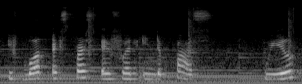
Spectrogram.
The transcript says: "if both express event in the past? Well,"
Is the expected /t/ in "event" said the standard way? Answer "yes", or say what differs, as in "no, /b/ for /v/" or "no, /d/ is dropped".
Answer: no, /t/ is dropped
